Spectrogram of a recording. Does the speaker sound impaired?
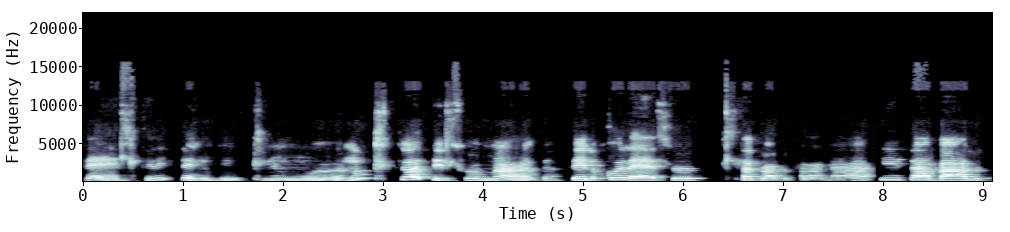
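Yes: Down syndrome; co-occurring autism; 21 years old, mother Noemi Rebelo assists as second voice in interview; slight diction difficulty, some difficulty speaking, cognitive difficulty, needs simple direct words, speaking not easy.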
